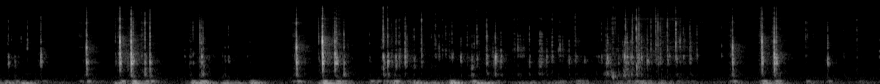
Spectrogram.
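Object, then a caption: Plastic mechanical keyboard. Fingertips with long nails type on a white plastic mechanical keyboard. The keys give bright, sharp clicks and clacks in uneven bursts and rapid runs, with a short, dry decay and a faint low thud under each press.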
